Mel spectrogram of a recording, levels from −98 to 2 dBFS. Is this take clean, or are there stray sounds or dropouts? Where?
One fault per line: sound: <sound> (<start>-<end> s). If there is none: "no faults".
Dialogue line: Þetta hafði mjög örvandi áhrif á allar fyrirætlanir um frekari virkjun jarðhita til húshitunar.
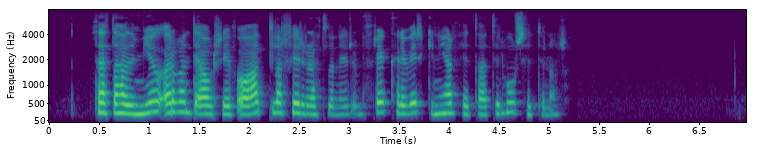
no faults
